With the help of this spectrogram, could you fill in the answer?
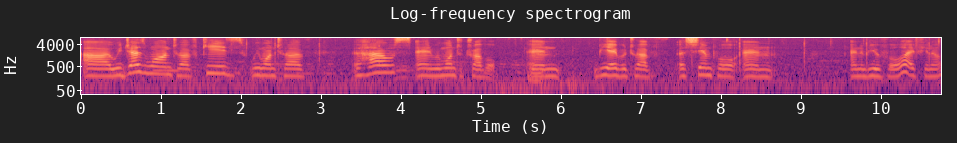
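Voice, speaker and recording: Over noticeable background noise, a woman with a French accent talks at a moderate pace with long, frequent pauses. The sound is dry, with no echo. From France. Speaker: YouTuber. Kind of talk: casual chat. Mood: relaxed, thoughtful. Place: garden.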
